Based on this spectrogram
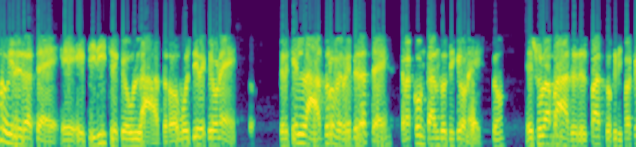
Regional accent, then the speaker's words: Parma, Emilia-Romagna, Italy; Io ti posso dire che purtroppo vengo da Parma ed è un posto dove se non prendi per il culo uno vuol dire che non li vuoi bene.

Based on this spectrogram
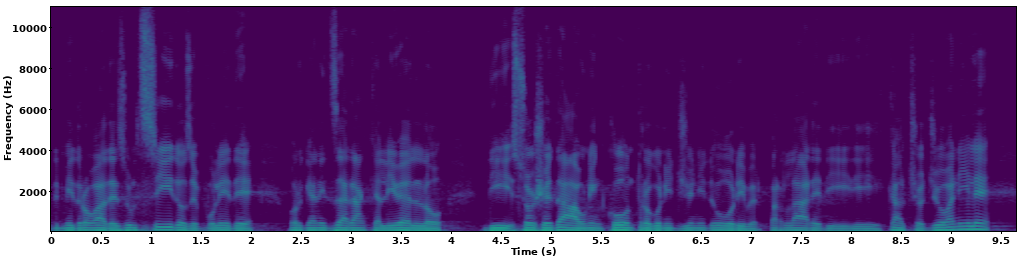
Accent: Rome, Lazio, Italy; sono da Roma

